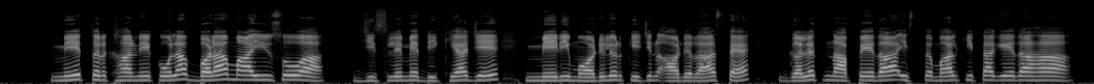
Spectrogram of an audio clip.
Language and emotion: Dogri, sad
